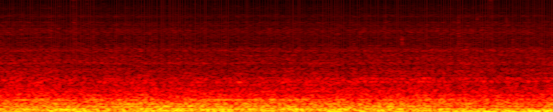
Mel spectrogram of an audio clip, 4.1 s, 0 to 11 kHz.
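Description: Cabin noise of an Audi A6 with a 2.8-litre V6 cruising on a road: a steady low rumble of engine and tyres, heard from inside the car.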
